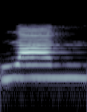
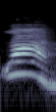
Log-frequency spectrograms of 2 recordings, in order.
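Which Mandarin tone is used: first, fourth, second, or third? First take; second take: first; fourth. First: The pitch stays high and level. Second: The pitch falls sharply from high.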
